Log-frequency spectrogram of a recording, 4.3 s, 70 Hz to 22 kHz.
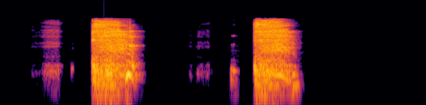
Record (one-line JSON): {"cough_length": "4.3 s", "cough_amplitude": 32767, "cough_signal_mean_std_ratio": 0.38, "survey_phase": "beta (2021-08-13 to 2022-03-07)", "age": "45-64", "gender": "Female", "wearing_mask": "No", "symptom_cough_any": true, "symptom_runny_or_blocked_nose": true, "symptom_diarrhoea": true, "symptom_onset": "12 days", "smoker_status": "Never smoked", "respiratory_condition_asthma": true, "respiratory_condition_other": false, "recruitment_source": "REACT", "submission_delay": "2 days", "covid_test_result": "Negative", "covid_test_method": "RT-qPCR"}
